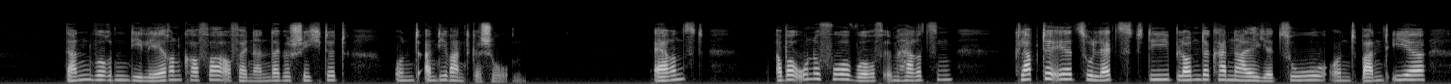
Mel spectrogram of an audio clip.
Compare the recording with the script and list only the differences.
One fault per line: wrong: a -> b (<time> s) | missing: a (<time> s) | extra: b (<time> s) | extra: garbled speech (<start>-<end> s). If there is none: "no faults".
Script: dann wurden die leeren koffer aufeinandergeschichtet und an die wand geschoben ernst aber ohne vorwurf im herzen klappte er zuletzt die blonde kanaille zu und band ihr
no faults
